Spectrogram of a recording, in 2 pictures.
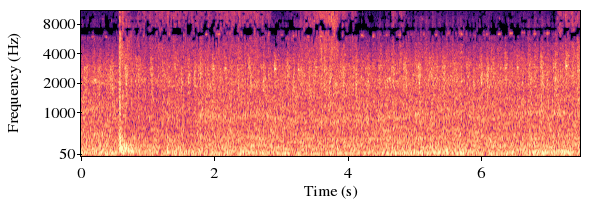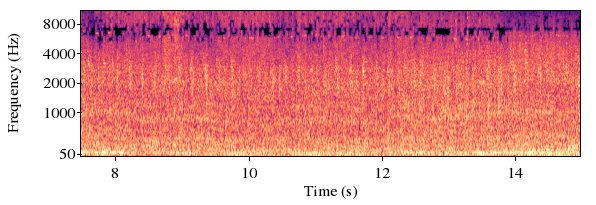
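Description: A tank engine rumbles steadily and deeply.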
